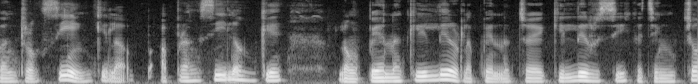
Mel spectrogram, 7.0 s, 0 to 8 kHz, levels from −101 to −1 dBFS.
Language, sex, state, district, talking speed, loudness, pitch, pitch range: Karbi, male, Assam, Karbi Anglong, 110 wpm, -16 LUFS, 125 Hz, 110-140 Hz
